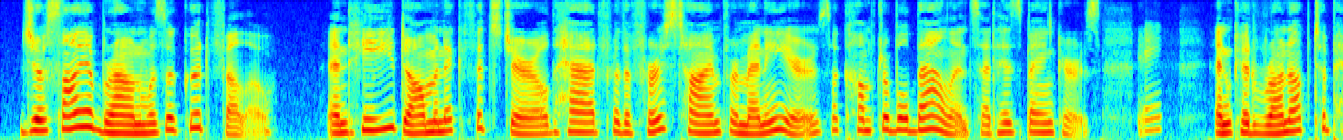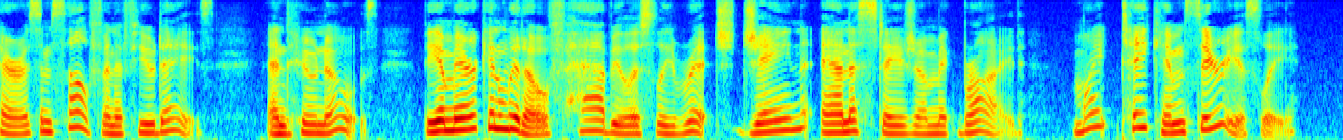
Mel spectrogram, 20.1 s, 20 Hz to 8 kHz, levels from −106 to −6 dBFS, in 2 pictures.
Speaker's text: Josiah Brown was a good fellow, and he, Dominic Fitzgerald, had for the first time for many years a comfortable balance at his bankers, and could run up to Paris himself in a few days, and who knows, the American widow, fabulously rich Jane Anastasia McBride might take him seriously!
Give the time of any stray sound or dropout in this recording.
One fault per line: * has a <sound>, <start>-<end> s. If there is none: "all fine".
* has a laugh, 8.5-8.7 s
